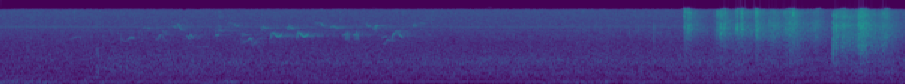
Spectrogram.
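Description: Small birds chirping in short high notes for a couple of seconds, over a steady low hum. Near the end, a cluster of loud, harsh rustling bursts.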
